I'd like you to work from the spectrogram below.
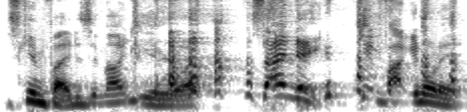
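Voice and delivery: lightly put-on cockney barber voice; a cheeky cockney geezer; cockney dog. Voicing the barbershop dog in a mock cockney accent. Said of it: "Don't know why the dog's a cockney".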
